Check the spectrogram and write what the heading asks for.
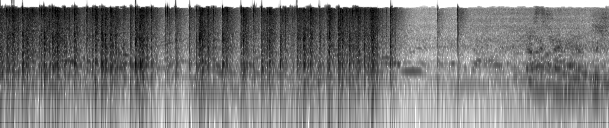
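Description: Crackling ground firework going off as a rapid, dense string of sharp pops that stops suddenly about four seconds in, followed by a couple of last single pops. Voices come in near the end.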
